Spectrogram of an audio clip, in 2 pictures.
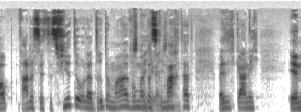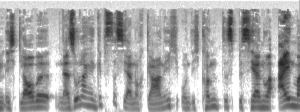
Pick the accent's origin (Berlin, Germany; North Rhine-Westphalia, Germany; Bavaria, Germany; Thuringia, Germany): Berlin, Germany; ich bin ein Berlin-Lichtenberger Jung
